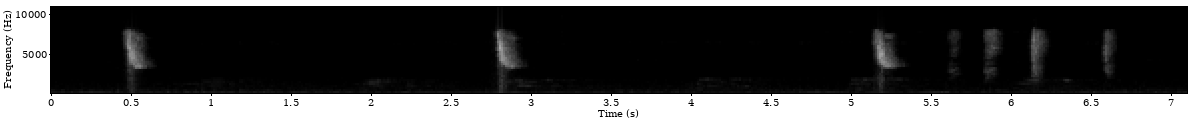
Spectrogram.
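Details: Female chestnut-bellied seed finch calling: three loud high chips about two seconds apart, the last followed by a quick series of four softer, shorter chips.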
